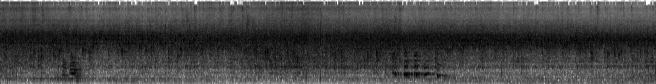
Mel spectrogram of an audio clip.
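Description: Two spoonfuls of oil heat and fry in a pan on the stove while coconut chilli powder is being made, giving a steady, loud, even sizzle that fills the whole stretch, with faint brief clinks of utensils over it.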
